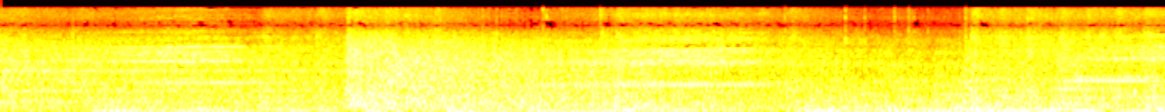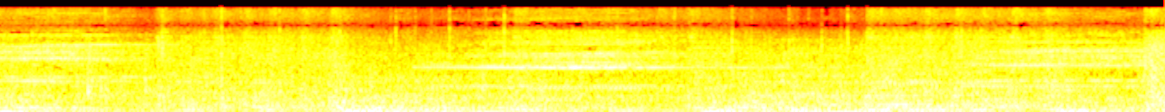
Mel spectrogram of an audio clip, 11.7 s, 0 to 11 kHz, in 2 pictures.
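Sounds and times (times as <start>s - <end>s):
dense rumbling background in a parking garage: 0.0s - 11.6s
gunshots in a parking garage during a chase: 1.7s - 2.9s.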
